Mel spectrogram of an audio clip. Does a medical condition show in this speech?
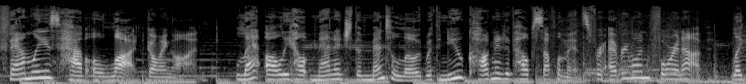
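No.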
